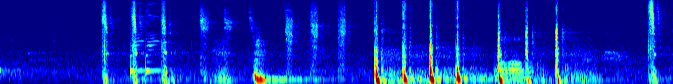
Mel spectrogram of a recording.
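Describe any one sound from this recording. A performer beatboxes into a microphone with sharp, rhythmic clicks and pops.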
